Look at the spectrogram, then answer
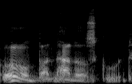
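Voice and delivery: deep, low-pitched voice. Doing the voice of the short guy with the mustache. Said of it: "the mustache guy goes".

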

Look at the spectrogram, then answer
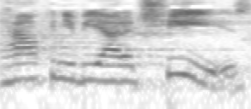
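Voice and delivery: ordinary delivery

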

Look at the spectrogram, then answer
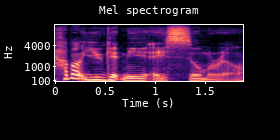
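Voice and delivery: normal talking voice

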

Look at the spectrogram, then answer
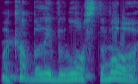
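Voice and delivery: clumsy, bad put-on British accent. Right after saying they can't do one, trying a british accent. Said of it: "I can't do a British accent, can you?".

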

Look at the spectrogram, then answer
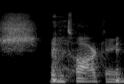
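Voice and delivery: put-on shushing, old-time usher voice. Joking about a courtroom suit, acting out an old-time movie theater usher: shushing movie theater usher. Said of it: "a movie theater usher from way back when".

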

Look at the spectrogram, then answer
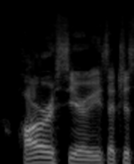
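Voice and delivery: ordinary talk, nothing marked

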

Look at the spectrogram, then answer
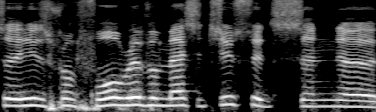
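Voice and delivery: mock flat, lifeless monotone delivery. Describing a former roommate to co-hosts, imitating his lifeless voice. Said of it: "just talk like this".

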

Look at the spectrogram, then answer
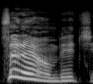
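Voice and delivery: very loud, high-pitched barked delivery. Retelling a movie scene where an actor snaps at someone: Crispin Glover voice. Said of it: "in Crispin Glover voice".

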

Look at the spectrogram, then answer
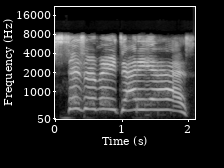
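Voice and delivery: very high, stretched-out wrestling-ring-style scream. Retelling a wrestling moment where a wrestler screams: imitating a scream at top of lungs. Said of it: "scream at the top of his lungs".

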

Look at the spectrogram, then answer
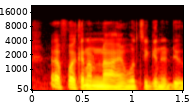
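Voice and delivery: ordinary delivery

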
